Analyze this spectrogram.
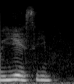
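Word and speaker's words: Jesi: se encuentra en italiano la yota es rara la podemos podemos encontrarla en nombres de persona como jacopo o nombres de ciudad como Yesi la lettera k k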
